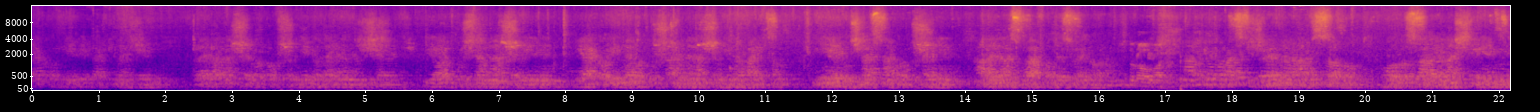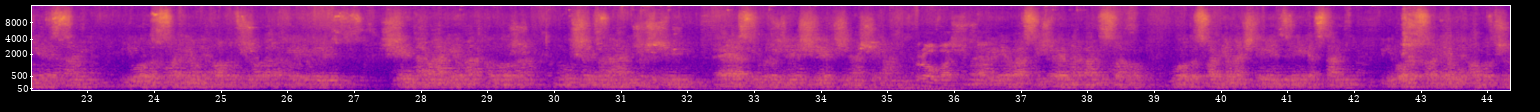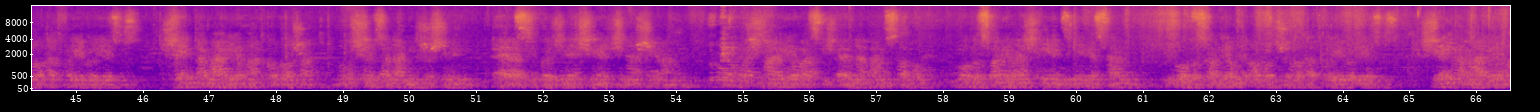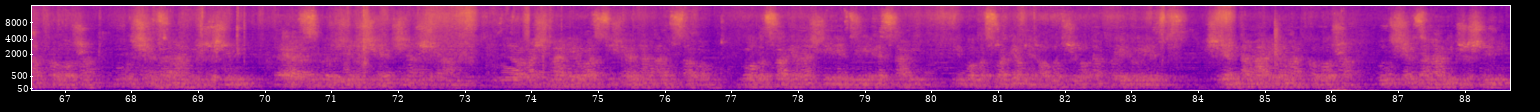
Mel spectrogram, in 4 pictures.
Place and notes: Milk Grotto Church, Bethlehem - Singing, chanting and praying
This church was built upon a cave in which they say Jesus was fed with milk during the first weeks of his life. Today hundreds of religious pelgrims are visiting this place; some of them singing, chanting and praying ritual songs. While I was recording the ambiance, a group of polish tourists came in. (Recorded with Zoom4HN)
יהודה ושומרון, الأراضي الفلسطينية, 29 January, 11:00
